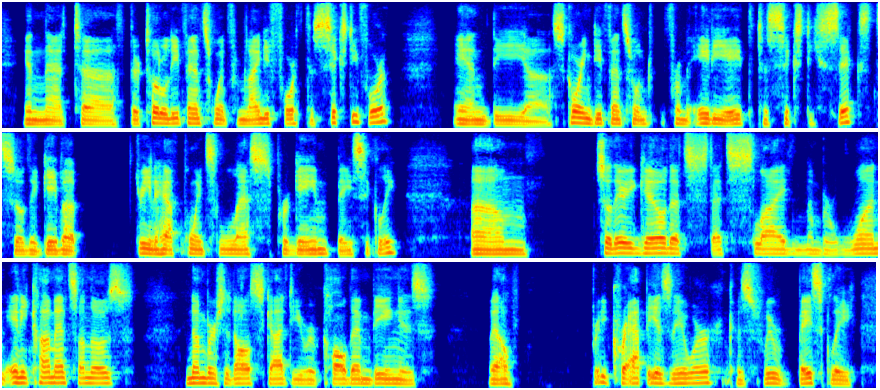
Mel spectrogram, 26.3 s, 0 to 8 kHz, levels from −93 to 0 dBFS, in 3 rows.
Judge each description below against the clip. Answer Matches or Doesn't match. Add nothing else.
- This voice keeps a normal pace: Matches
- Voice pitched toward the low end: Matches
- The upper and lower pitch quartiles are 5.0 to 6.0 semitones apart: Doesn't match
